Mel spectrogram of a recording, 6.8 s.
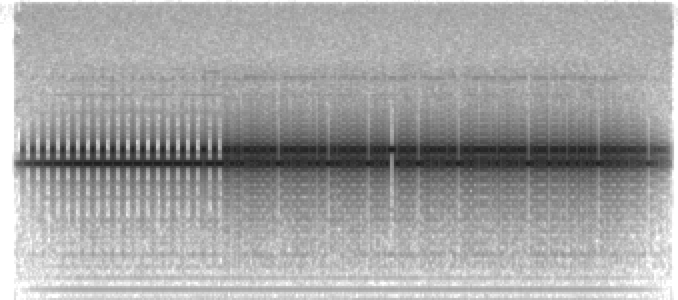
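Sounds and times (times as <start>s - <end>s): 
ASCII-110 shortwave digital mode signal: 0.2s - 6.7s.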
